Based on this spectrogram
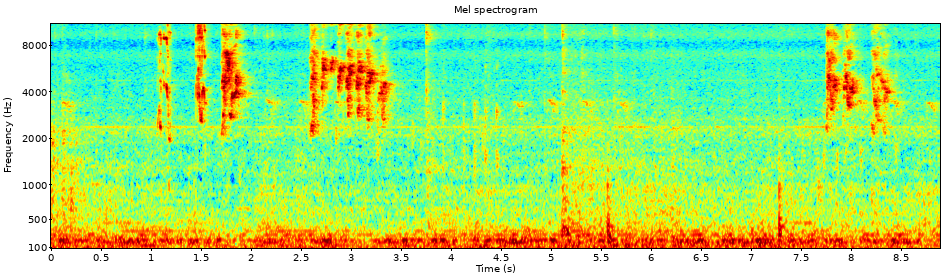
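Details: Morning chirps of lovebirds, one blue opaline and one green personata: short shrill screechy bursts in clusters near the start, a pause, then another shrill burst, over constant low background hum.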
